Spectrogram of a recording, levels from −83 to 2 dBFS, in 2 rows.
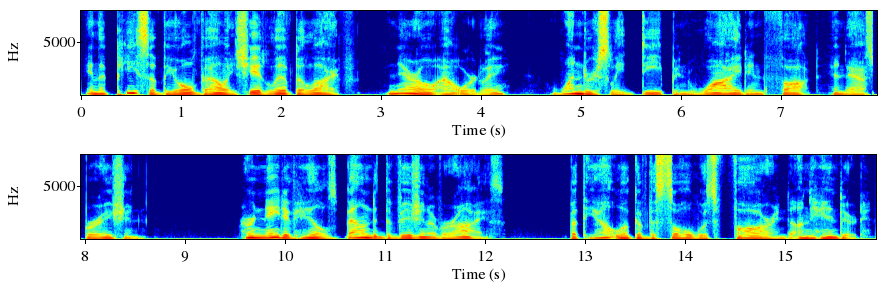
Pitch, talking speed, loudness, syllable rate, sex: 120 Hz, 155 wpm, -17 LUFS, 4.5 syllables/s, male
